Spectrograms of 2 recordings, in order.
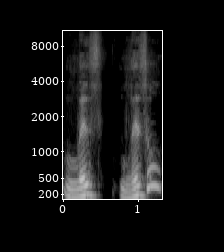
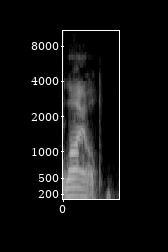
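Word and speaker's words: Lisle: He's currently a professor of New Testament at Northern Seminary in, I'm going to say this wrong, Lizzle? How do you say that? Lyle.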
